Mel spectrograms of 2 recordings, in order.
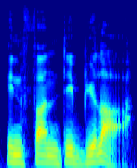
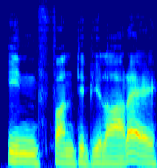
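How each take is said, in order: First: The final E is silent. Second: The final E is pronounced. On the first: "perhaps it's a silent E, which would make it infundibular" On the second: "I want to put an accent on the E"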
